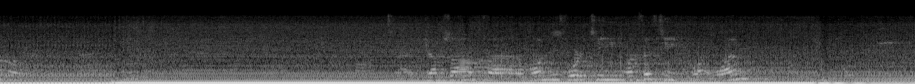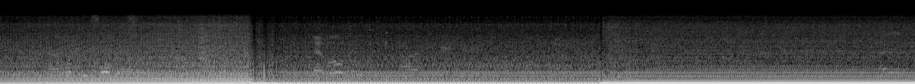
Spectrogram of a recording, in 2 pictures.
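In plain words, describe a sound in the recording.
Loud, deep bass tones boom steadily from a car's sound system and shift in pitch every few seconds.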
